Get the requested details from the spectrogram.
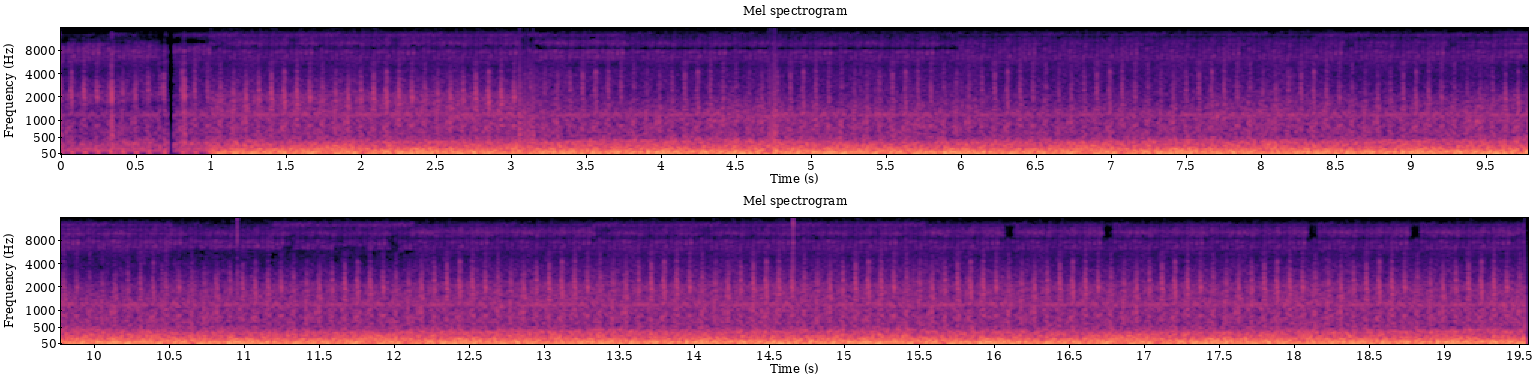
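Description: A helicopter's rotor thuds and roars steadily.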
